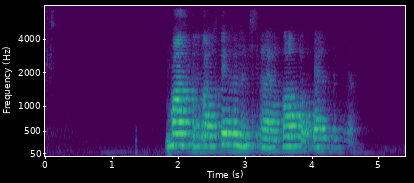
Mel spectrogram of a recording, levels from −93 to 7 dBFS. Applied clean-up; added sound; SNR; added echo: neural mask model DeepFilterNet 3.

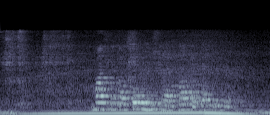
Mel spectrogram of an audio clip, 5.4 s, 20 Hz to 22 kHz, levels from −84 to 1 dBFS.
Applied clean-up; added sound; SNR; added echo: none; Engine; 1 dB; reverberation time 1.1 s.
